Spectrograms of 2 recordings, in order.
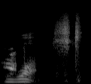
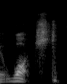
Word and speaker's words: watched: watched okay okay remember Ed on the end of a word is pronounced like the letter T so you say watched um not not watch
